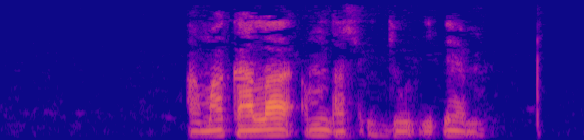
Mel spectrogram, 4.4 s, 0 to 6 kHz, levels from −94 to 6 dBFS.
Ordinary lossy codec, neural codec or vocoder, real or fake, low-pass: MP3, 24 kbps; none; real; 5.4 kHz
